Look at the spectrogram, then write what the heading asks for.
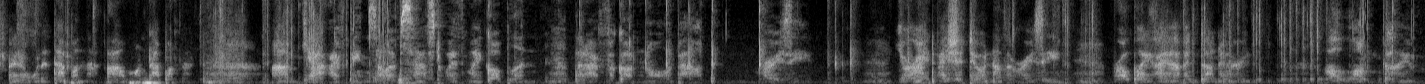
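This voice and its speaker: A woman hosting a whispered ASMR live chat, reading viewer comments aloud and softly repeating phrases over and over. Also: low-quality recording. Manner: reads viewer comments aloud and answers them. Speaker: ASMR livestream host.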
